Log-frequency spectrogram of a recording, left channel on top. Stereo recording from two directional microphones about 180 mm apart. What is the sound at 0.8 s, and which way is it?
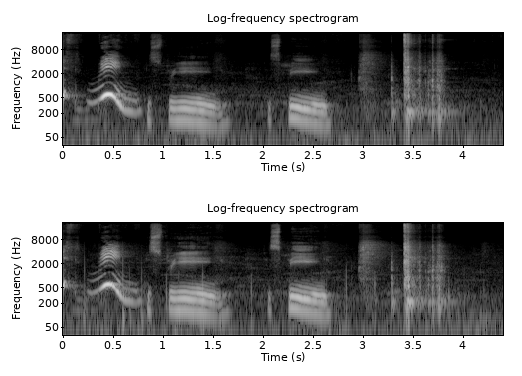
Speech, 5° left (ahead or behind).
